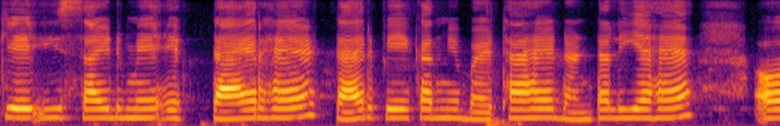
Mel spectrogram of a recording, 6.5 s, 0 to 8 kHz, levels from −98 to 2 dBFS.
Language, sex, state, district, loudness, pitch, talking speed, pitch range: Hindi, female, Bihar, West Champaran, -16 LUFS, 210 Hz, 155 wpm, 200-215 Hz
